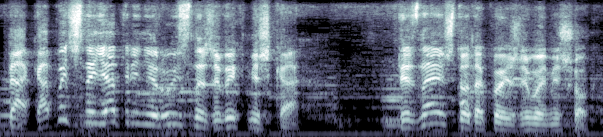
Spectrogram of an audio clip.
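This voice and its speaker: An actor playing an arrogant, sadistic SS officer with false geniality and a commanding, mocking way of talking, in a radio play. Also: male voice, on the high side, sing-song, moderate pace. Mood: coolly instructive. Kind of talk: Soviet radio play acting. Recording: archive radio play with loud music.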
